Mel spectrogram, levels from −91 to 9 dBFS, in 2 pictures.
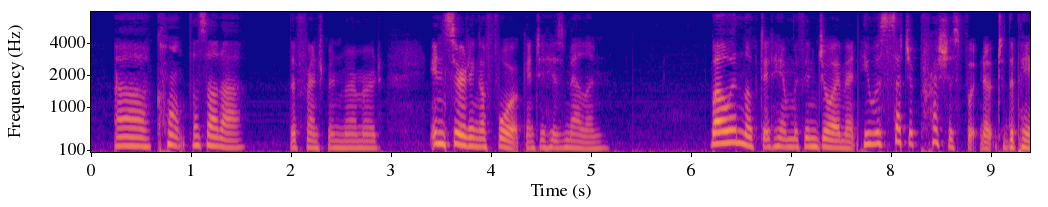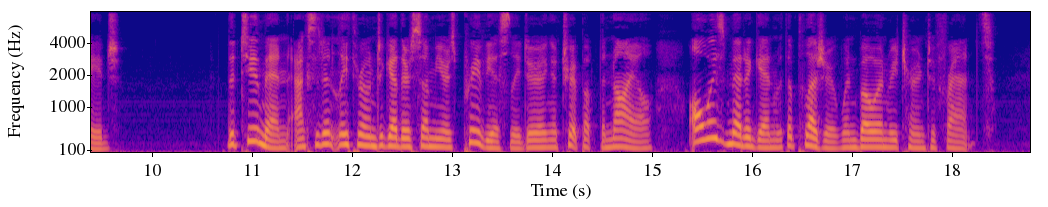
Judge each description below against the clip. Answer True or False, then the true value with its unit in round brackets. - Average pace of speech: True (175 wpm)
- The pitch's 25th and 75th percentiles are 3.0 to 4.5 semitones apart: False (5.1 semitones)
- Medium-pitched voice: True (165 Hz)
